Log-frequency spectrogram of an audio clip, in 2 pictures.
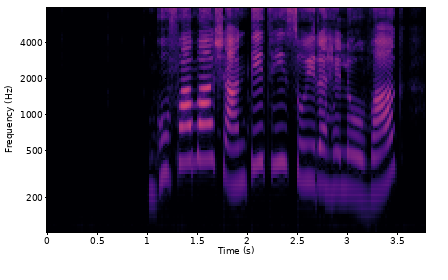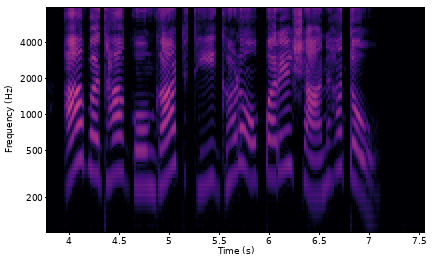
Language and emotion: Gujarati, neutral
